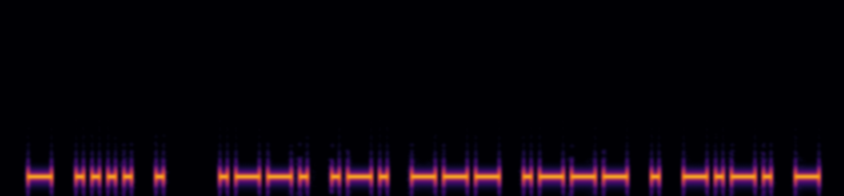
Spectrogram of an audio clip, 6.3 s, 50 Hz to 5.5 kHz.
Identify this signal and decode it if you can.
Morse code, heard as a keyed tone, about 20 wpm, 600 Hz. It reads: THE PROJECT
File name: cw-books / winnie-the-pooh / winnie-20wpm-page-0120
